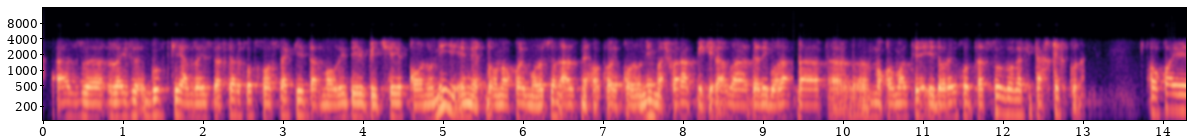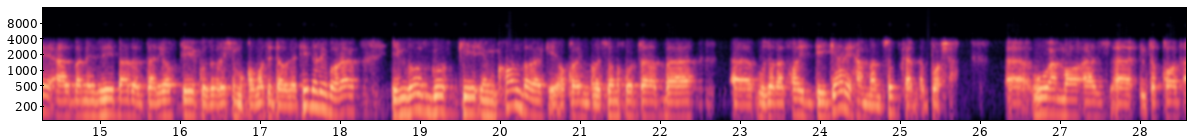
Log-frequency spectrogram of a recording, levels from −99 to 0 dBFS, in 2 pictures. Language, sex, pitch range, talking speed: Persian, male, 115-160 Hz, 140 wpm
